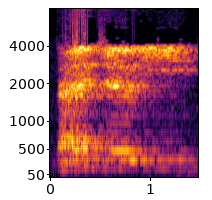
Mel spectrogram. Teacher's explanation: Tajri, cuba. Jim tu kena dilantunkan. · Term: Qalqalah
